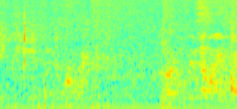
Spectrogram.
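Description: A few short, light knocks and thumps, footsteps and a wooden chair shifting on a stage, over a low steady hum.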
